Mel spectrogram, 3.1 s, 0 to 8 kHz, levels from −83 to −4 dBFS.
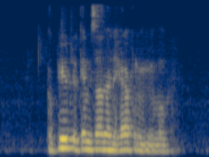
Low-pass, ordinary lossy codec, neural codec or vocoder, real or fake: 7.2 kHz; none; codec, 24 kHz, 0.9 kbps, WavTokenizer, small release; fake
